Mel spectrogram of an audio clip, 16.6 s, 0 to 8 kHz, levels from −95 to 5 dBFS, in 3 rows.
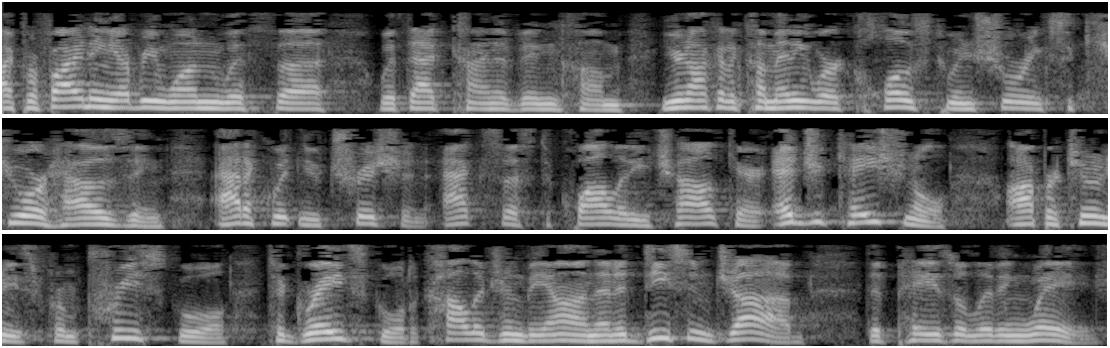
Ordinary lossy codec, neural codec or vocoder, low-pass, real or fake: MP3, 24 kbps; none; 7.2 kHz; real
